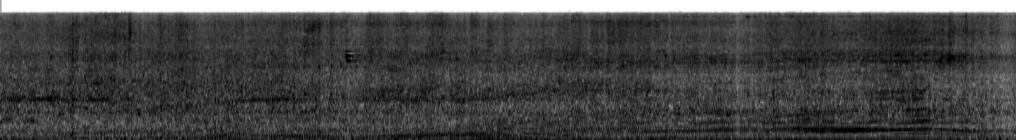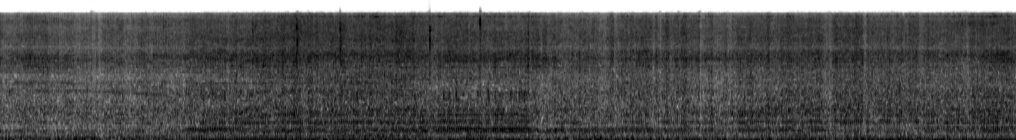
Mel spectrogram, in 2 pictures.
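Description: Motorbike or scooter riding home through traffic in the Philippines, a steady loud engine drone mixed with heavy wind rush and road noise throughout, occasional pitch shifts as the throttle changes, no talking.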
